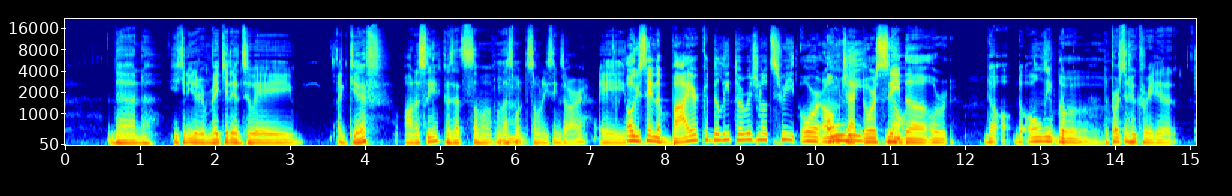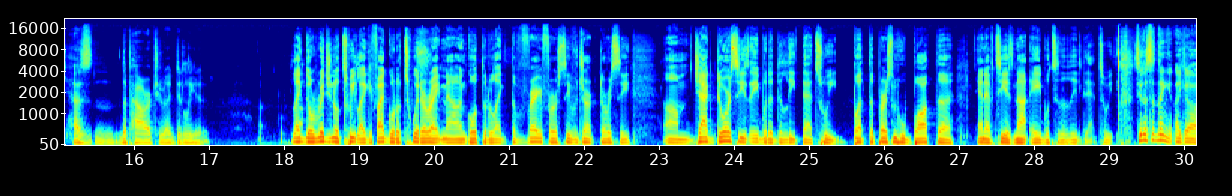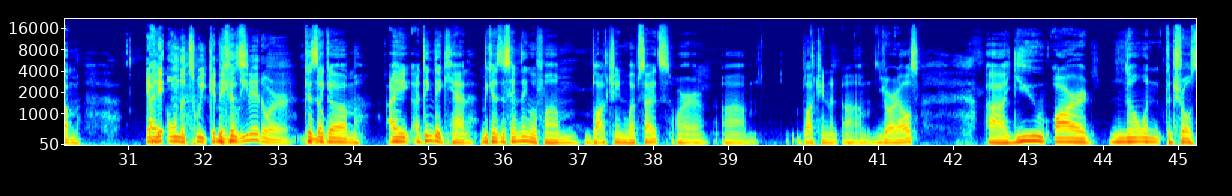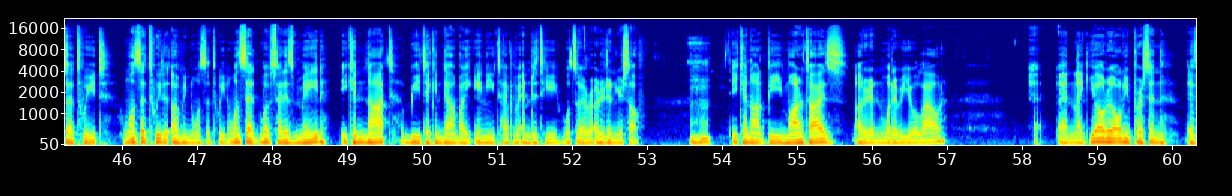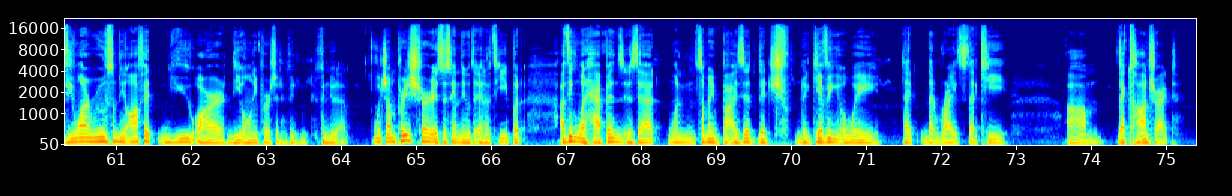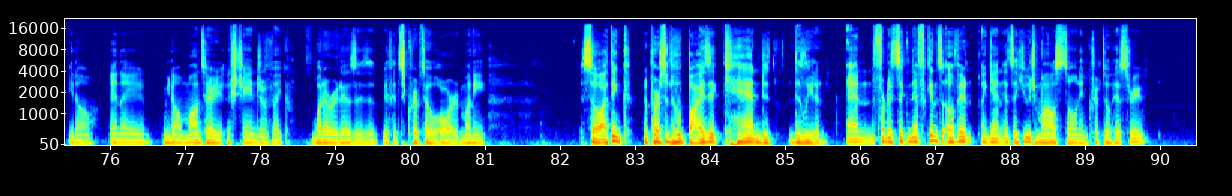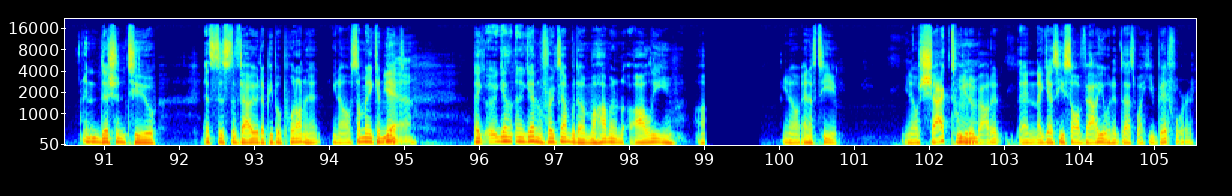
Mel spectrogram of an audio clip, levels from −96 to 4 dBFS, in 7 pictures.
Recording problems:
audio cutting out; at 1:39 for 0.5 s

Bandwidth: 18 kHz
